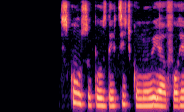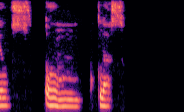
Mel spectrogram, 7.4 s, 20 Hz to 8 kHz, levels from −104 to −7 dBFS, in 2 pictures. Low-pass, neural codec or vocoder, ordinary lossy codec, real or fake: none; codec, 16 kHz, 8 kbps, FreqCodec, larger model; none; fake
